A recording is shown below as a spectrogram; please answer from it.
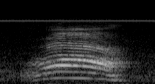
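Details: Elderly domestic cat, unwell, coming around to chat with its owner; one sustained, arched meow swelling then fading over about a second, followed by a soft click, in a quiet indoor room.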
